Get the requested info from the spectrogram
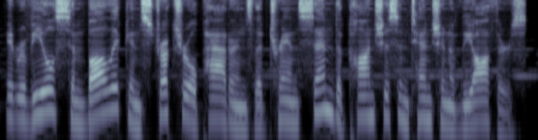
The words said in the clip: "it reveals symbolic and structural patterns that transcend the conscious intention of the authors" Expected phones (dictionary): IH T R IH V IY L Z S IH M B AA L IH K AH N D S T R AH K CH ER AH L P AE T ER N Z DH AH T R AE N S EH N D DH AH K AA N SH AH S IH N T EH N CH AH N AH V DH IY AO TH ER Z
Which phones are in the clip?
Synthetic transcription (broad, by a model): IH T R IH V IY L Z S IH M B AA L IH K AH N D S T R AH K CH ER L P AE T ER N Z DH AH T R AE N S EH N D DH AH K AA N SH AH S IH N T EH N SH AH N AH V DH IY AO TH ER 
